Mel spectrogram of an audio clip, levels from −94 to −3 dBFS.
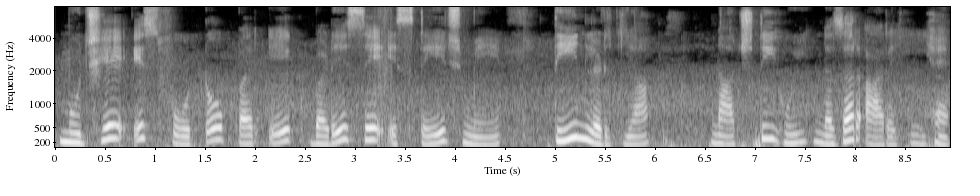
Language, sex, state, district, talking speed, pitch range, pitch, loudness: Hindi, female, Madhya Pradesh, Katni, 115 wpm, 165-235 Hz, 190 Hz, -17 LUFS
